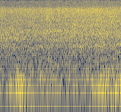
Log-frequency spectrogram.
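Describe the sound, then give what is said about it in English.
Heavy rain pours down in a steady, dense hiss while a low rumble of thunder rolls underneath, loud throughout the brief stretch with no voices. “As I plant my feet on this earth, as I feel the rain come down and cleanse me and rebirth me and give me all the energy that I need to be something wondrous, something brave.”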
